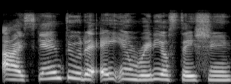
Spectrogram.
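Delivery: ordinary delivery, nothing marked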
